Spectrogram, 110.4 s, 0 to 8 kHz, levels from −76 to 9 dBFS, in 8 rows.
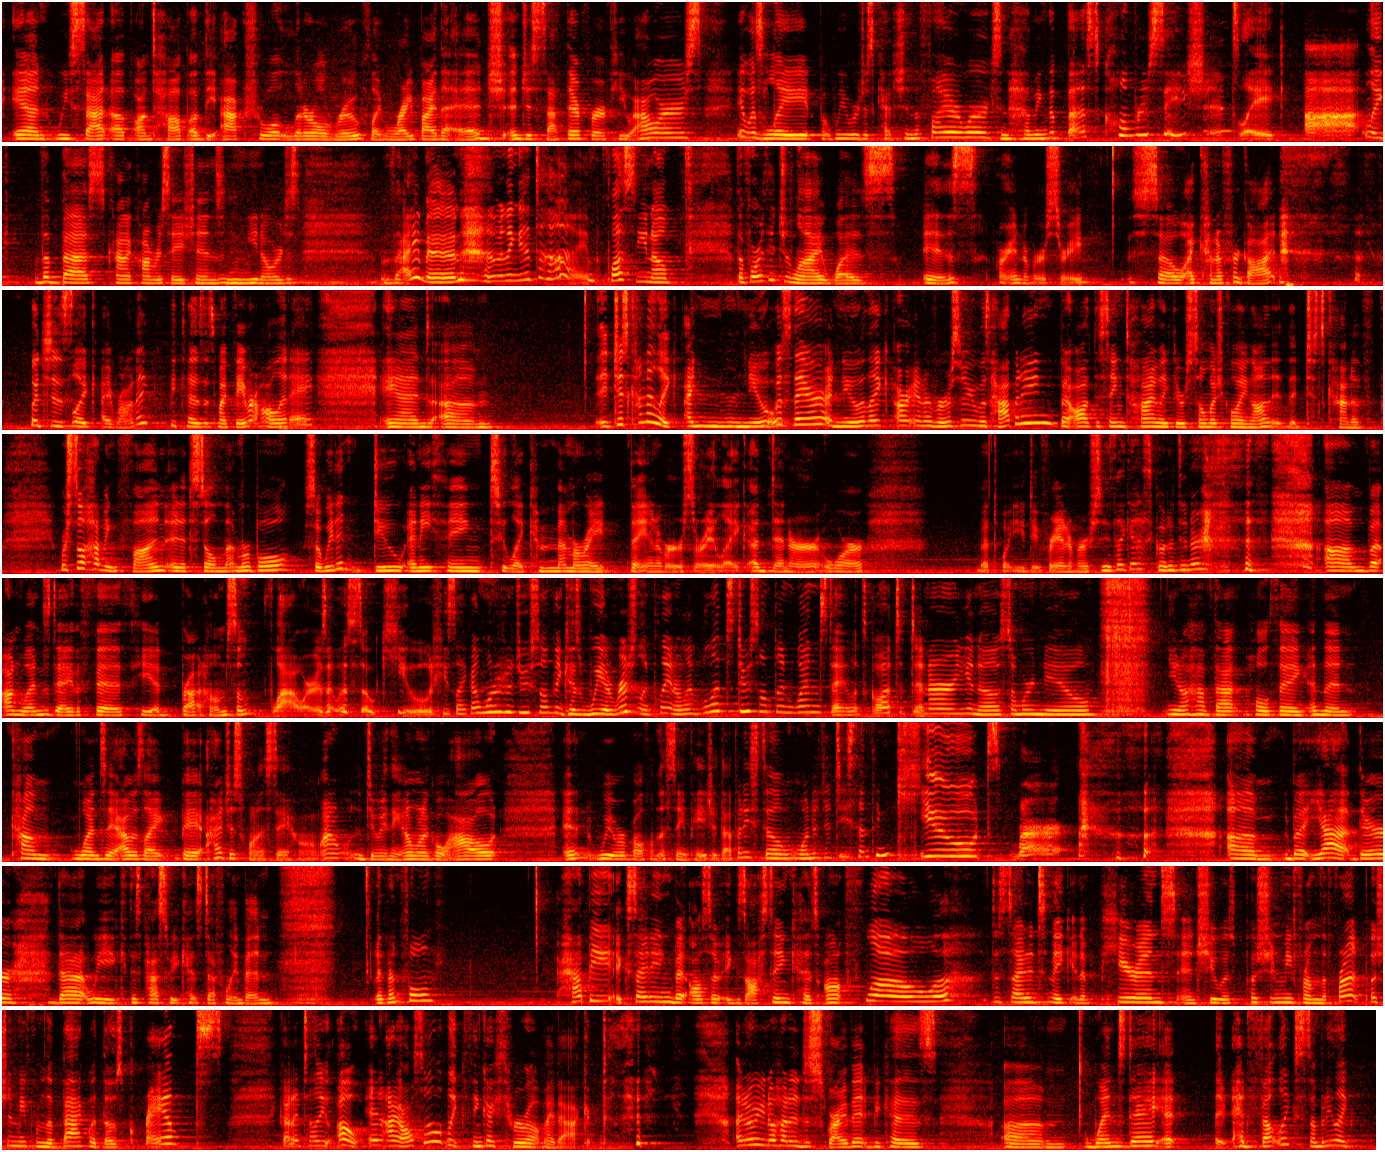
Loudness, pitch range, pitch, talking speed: -23 LUFS, 195-260 Hz, 215 Hz, 175 wpm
